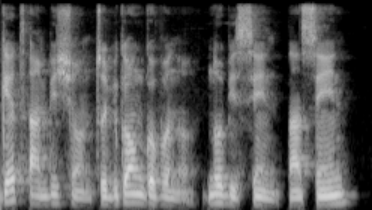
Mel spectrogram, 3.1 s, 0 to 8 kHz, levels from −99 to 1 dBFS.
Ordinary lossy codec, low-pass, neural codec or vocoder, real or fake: none; 7.2 kHz; none; real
